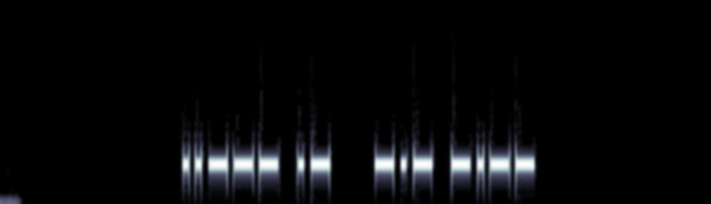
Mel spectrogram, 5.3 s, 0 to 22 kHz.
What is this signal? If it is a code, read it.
Morse code, heard as a keyed tone, about 25 wpm, 700 Hz. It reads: 2A KY
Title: Field Day Exchanges - 25wpm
